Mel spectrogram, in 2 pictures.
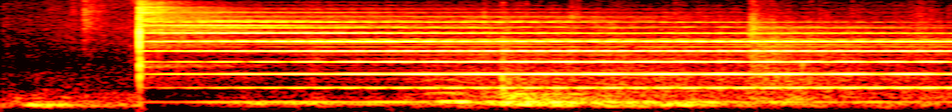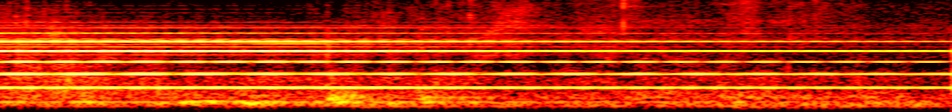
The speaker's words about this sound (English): And I started off by ringing this little bell, and I just like to do it, so I'm going to do it anyway to start us off.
